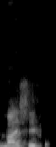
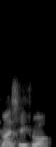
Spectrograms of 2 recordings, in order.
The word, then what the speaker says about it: MySQL: Besides MySQL, it's very reliable, scalable, and very fast. The official way to actually pronounce MySQL, and I've been saying it all wrong this whole session, is MySQL, not MySQL.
